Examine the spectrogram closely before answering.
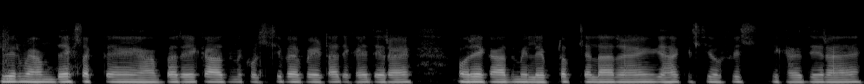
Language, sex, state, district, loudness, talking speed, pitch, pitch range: Hindi, male, Bihar, Saran, -33 LUFS, 215 wpm, 115 Hz, 110-115 Hz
